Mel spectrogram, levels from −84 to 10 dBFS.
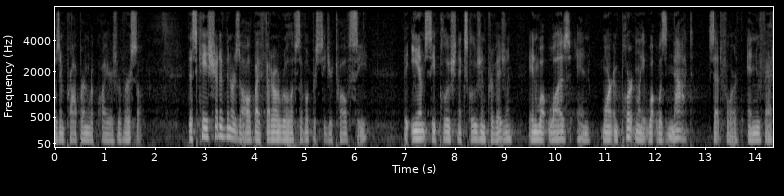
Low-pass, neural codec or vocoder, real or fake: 7.2 kHz; vocoder, 22.05 kHz, 80 mel bands, WaveNeXt; fake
